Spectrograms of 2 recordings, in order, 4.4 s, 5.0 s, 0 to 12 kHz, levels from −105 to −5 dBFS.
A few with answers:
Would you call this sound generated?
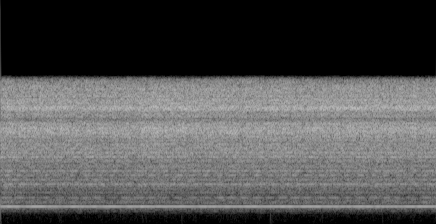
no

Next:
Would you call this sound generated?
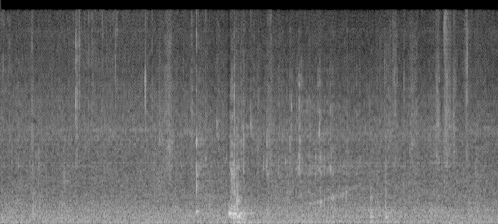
yes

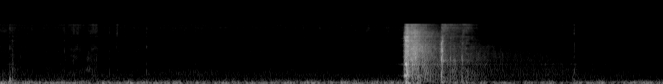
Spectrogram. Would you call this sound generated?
yes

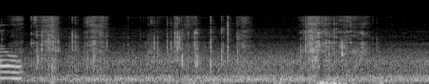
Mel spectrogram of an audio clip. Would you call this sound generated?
yes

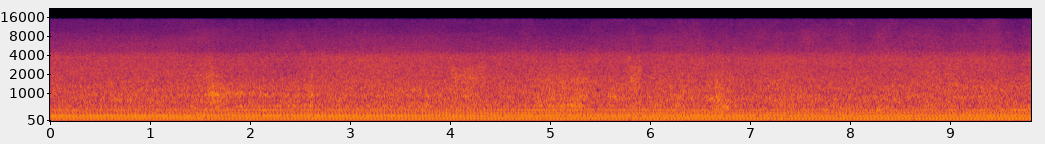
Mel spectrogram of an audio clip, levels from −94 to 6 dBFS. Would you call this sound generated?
yes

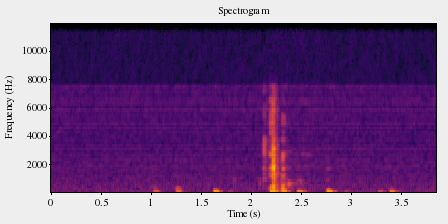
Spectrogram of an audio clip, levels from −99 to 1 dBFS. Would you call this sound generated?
yes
